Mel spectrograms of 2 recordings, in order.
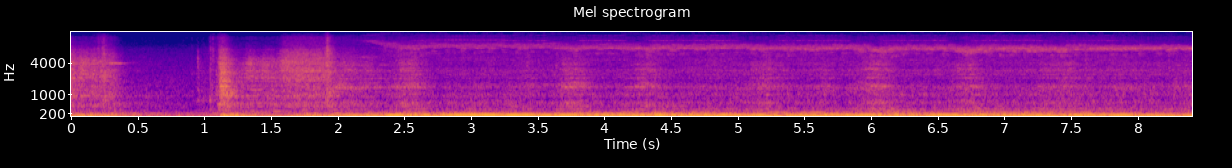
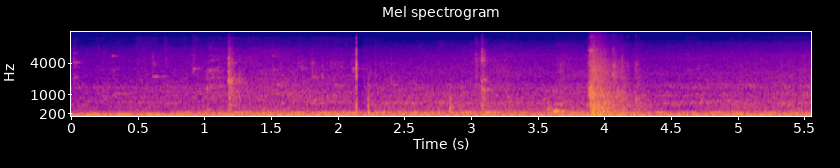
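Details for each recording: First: Chevy square-body crew cab with TBI, right after a tune-up with new cap and rotor: cranks, catches and runs with a low uneven throb, staying alive only on the throttle; stalling from a weak fuel pump. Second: Square-body Chevy crew cab TBI truck that died after tune-up (cap and rotor) and wouldn't idle; after suspected fuel pump fix it starts and idles with steady even low rumble, no stumbling; smog pump screech noted at startup.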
